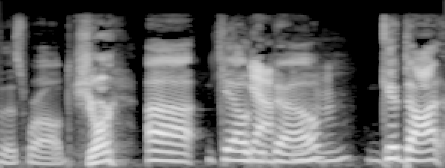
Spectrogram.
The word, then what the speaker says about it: Gadot: Gadot actually is how you say her last name.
